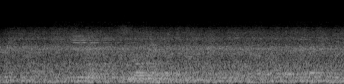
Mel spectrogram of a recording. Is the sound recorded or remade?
recorded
